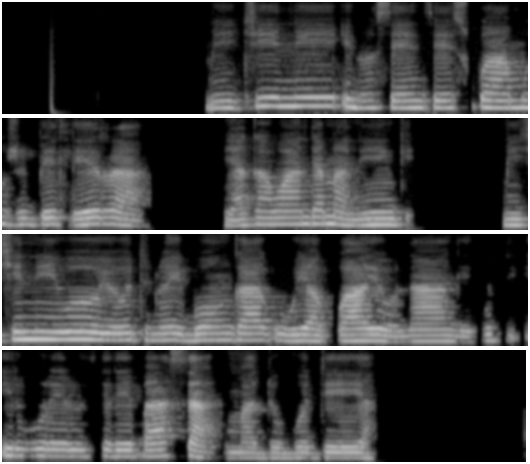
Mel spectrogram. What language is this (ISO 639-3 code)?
ndc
